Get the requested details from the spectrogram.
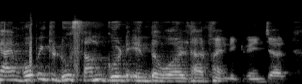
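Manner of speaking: usual speaking voice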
